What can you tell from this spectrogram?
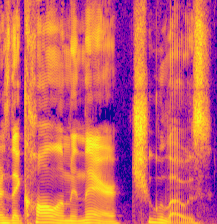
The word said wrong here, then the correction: cholo: No, I'm not saying that right. Cholo.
